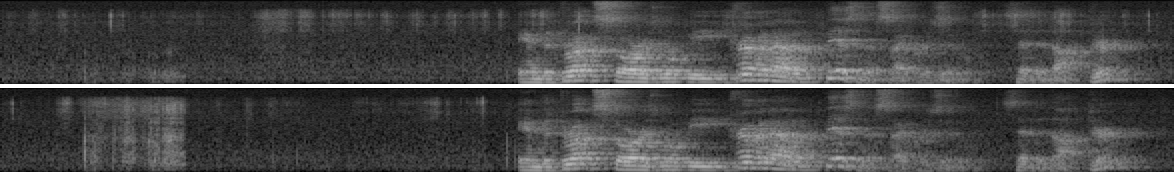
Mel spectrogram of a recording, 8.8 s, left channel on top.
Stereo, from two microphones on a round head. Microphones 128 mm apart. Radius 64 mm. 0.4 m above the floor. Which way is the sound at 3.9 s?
25° right (ahead or behind).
